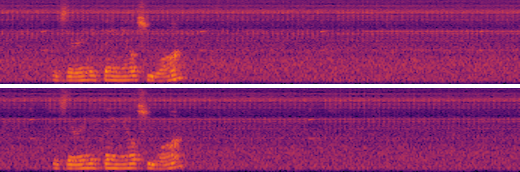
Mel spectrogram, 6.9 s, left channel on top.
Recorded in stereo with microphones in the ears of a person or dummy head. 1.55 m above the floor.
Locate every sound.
0.7 s a man speaking: 25° left (ahead or behind), 0.7 m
